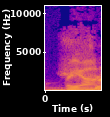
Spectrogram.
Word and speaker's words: Rihanna: Rihanna. Did I say it right? Rihanna.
